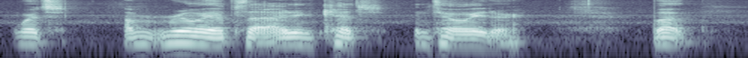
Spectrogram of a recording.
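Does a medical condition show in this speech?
Yes: cerebral palsy.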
